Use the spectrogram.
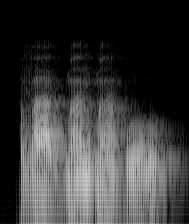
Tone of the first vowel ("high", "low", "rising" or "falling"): low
